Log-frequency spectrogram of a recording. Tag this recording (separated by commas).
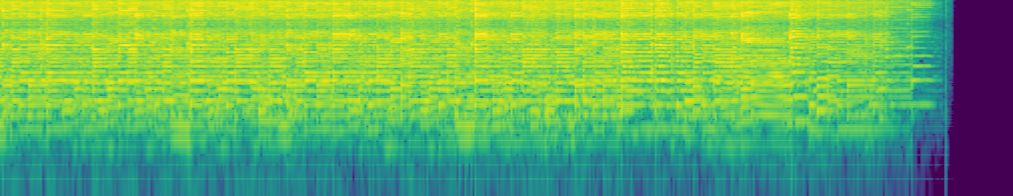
playing banjo, Bluegrass, Banjo, Country, Plucked string instrument, Music, Musical instrument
